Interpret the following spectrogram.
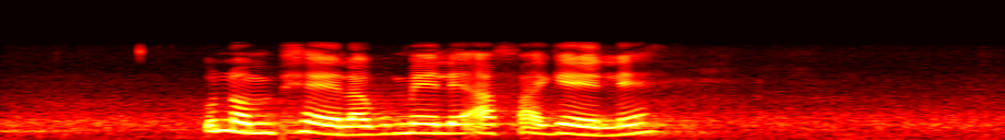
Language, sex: Zulu, female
